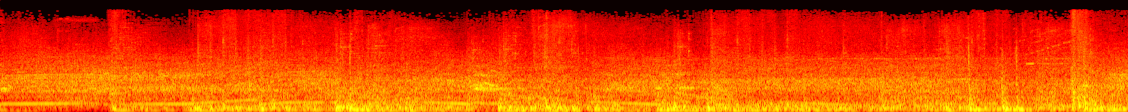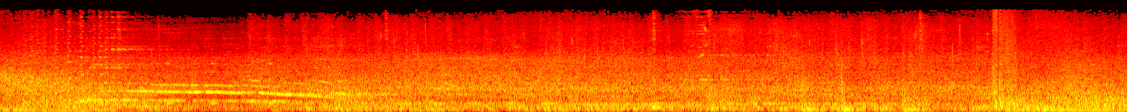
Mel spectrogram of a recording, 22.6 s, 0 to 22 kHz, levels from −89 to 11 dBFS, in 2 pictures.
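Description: No technical faults can be heard anywhere in the recording, and the signal stays intact throughout.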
